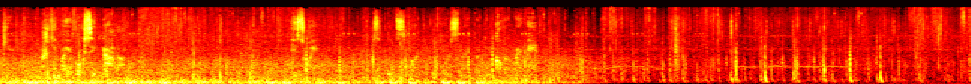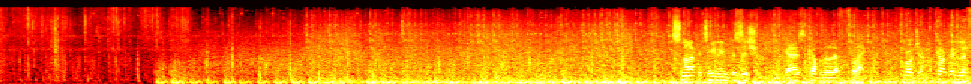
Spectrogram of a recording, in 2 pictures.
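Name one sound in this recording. Footsteps crunch on a rough path.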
